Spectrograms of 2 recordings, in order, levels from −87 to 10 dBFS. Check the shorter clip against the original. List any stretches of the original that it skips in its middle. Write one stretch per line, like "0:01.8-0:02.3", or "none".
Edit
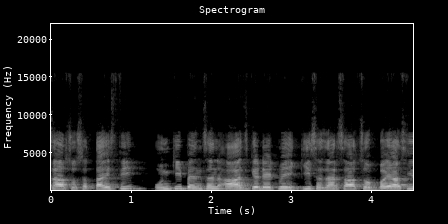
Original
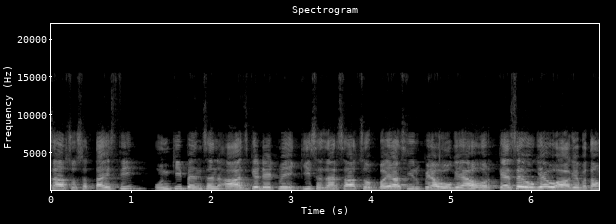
none

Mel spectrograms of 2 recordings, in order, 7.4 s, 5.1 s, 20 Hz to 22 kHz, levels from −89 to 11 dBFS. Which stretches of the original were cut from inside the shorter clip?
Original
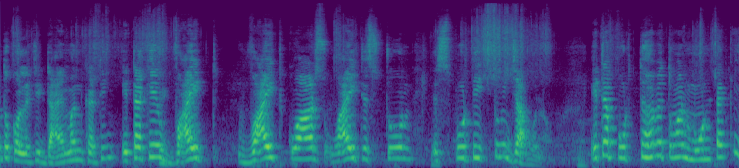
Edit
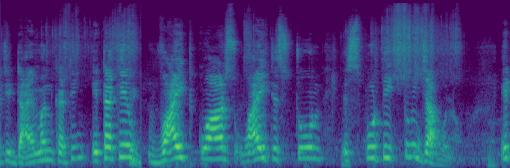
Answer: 0:01.7-0:02.3

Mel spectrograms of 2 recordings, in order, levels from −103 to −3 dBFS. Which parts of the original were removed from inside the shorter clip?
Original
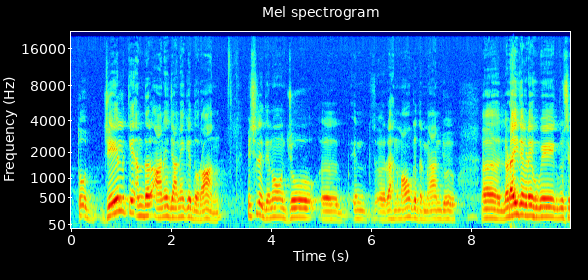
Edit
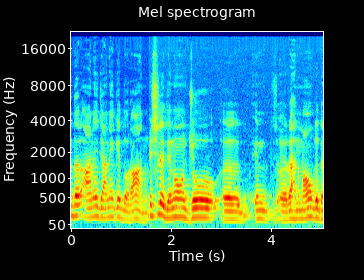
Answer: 0:02.9-0:03.5

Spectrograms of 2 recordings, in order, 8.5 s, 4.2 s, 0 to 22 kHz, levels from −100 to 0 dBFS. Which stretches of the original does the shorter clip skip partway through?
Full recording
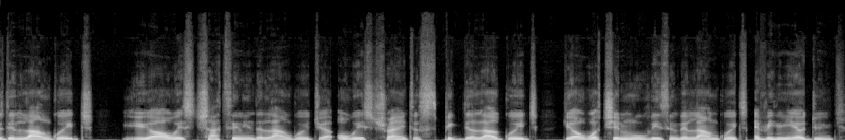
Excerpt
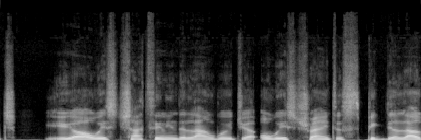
none

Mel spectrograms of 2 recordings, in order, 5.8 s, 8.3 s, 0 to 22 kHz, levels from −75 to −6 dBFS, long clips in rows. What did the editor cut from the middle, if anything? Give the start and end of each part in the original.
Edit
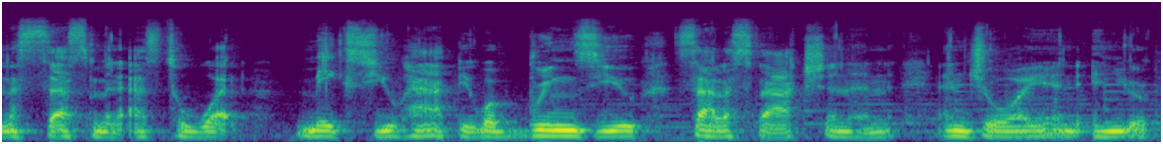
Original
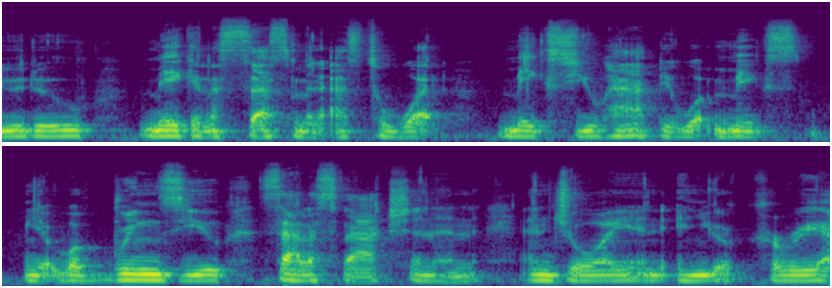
0:03.4-0:04.5

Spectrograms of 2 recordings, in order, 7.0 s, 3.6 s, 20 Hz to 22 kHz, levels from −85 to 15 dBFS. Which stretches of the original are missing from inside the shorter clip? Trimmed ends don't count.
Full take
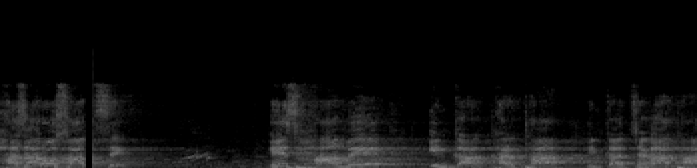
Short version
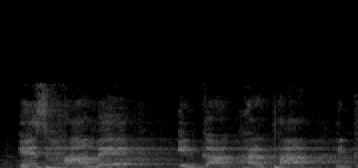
none

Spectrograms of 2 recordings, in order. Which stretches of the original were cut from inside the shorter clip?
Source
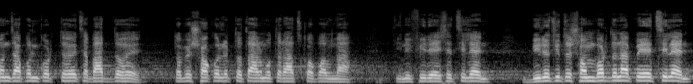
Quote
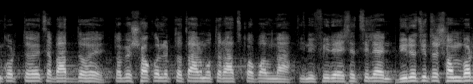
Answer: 0:01.5-0:01.7
0:03.6-0:03.9
0:04.9-0:05.3

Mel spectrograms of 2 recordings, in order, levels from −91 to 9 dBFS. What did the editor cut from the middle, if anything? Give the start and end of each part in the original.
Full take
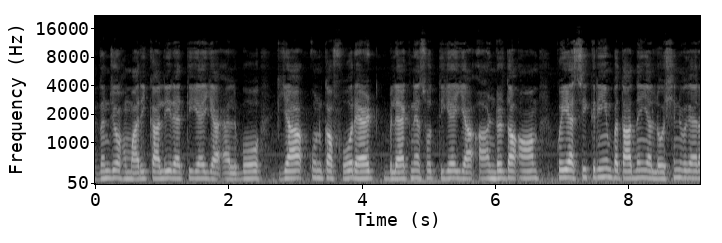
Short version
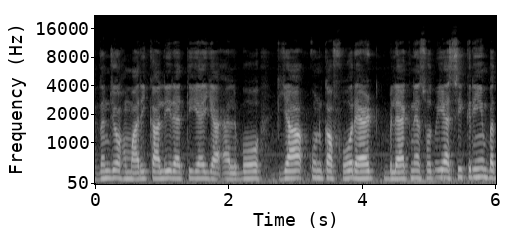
0:05.1-0:07.0

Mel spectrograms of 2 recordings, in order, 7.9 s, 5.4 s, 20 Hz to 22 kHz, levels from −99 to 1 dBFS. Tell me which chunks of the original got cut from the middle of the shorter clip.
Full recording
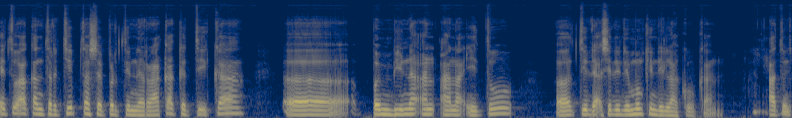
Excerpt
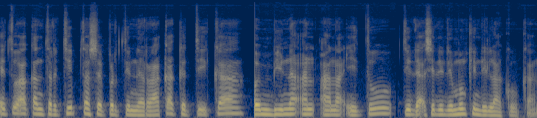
0:02.4-0:03.6
0:05.2-0:05.8

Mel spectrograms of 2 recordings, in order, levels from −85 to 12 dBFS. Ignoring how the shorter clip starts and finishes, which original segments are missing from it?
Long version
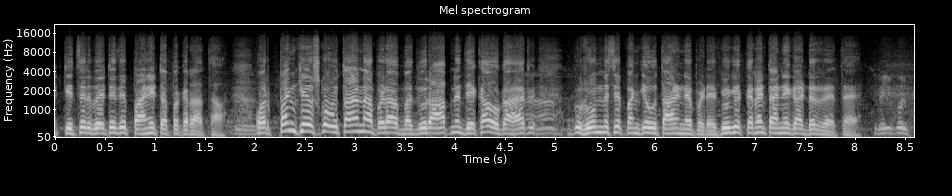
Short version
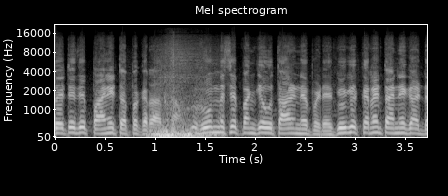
0:01.6-0:05.1

